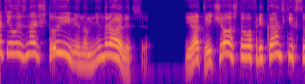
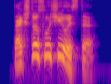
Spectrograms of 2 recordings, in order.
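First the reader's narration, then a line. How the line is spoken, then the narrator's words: Sharp question. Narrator (Russian): резко спросил Банджо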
